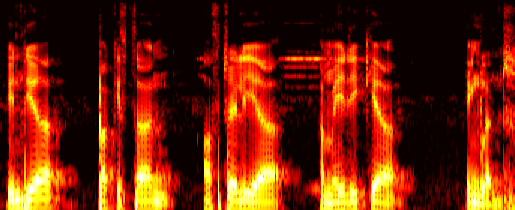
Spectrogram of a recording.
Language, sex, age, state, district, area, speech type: Malayalam, male, 30-45, Kerala, Ernakulam, rural, spontaneous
